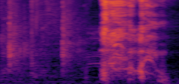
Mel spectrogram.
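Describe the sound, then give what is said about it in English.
A person coughs several times in quick succession, starting with a couple of lighter hacks and ending in a louder, harsher burst. No one is talking. “After all I've been through, forgive my cough, y'all, I'm very sorry.”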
